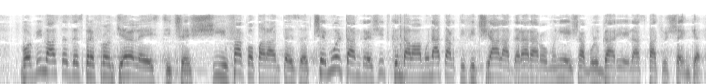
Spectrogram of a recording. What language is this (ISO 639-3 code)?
ron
